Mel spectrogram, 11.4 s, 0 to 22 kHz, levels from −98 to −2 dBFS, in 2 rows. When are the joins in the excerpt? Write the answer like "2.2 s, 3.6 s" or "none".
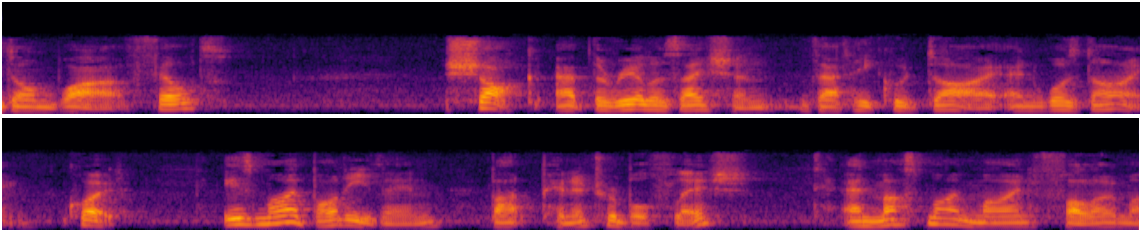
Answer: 5.9 s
